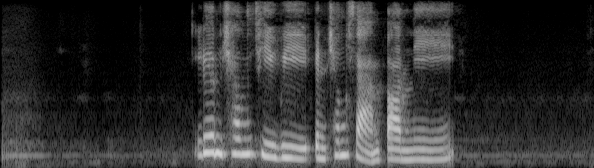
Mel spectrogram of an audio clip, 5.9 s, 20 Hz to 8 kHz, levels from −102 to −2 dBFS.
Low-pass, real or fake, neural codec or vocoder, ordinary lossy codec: none; fake; codec, 16 kHz, 2 kbps, FunCodec, trained on Chinese and English, 25 frames a second; none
